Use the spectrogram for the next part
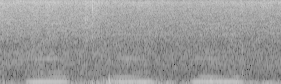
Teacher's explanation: uma voz bem de fundo de garganta sem brilho sem brilho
